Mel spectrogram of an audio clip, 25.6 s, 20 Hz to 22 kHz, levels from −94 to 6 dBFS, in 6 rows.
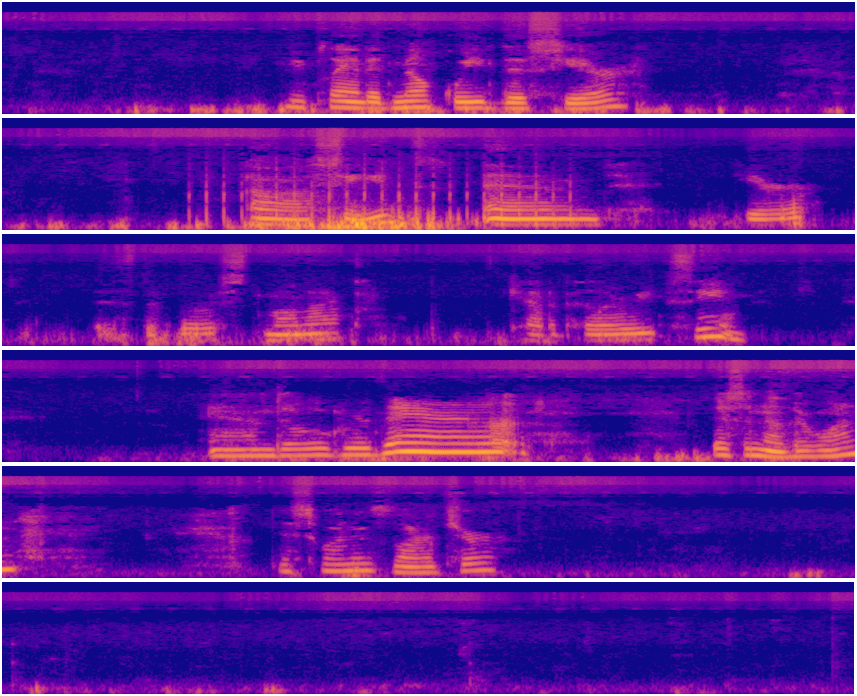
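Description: Throughout the clip, a noise suppressor applied to music or sounds treats sustained material and ambience as noise, pulling it down by varying amounts, with swings of around 15 dB. Attacks survive while held portions and tails sink, so the level pumps and thins rather than dropping out cleanly as a gate would.

The sound is cut by the noise suppressor at 0.0 to 0.55 s (about 6 dB), 3.36 to 4.75 s, 7.52 to 9.0 s, 10.32 to 11.07 s, 12.29 to 13.82 s, 17.49 to 18.41 s, 20.15 to 22.86 s and 23.73 s to the end, the deepest of these by about 8 to 9 dB. Decays are clipped short there while onsets stay intact, unlike a full dropout.

From 5.2 to 7.1 s a train of clicks ticks at a steady 11.5 per second, roughly twenty near-identical pulses standing well above the sound. They are likely interference from nearby equipment. Their even spacing and uniform shape separate them from random crackle or dust.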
